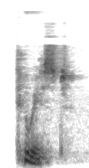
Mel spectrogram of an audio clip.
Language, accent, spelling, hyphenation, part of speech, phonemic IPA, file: English, Southern England, coupist, coup‧ist, noun, /ˈkuːɪst/, LL-Q1860 (eng)-coupist.wav
- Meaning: One who takes part in a coup d'état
